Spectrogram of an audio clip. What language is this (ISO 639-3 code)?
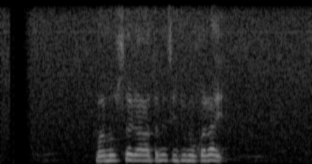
sin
